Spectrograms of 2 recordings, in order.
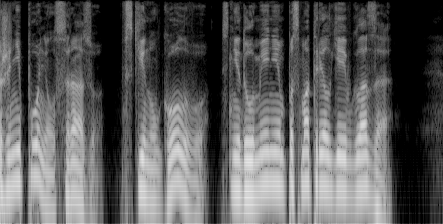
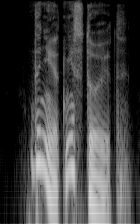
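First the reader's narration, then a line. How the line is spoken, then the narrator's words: Calm, almost indifferent. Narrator (Russian): неожиданно для него спокойно и почти безразлично ответила Ирина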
